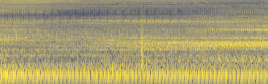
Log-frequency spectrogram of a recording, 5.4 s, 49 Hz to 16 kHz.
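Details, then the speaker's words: 2016 Ford Mustang 2.3 EcoBoost, 128,572 miles, poorly installed replacement engine with reused intake and turbo: lumpy, loping idle, engine shaking hard, flashing check engine light for misfire; cracked turbo inlet pipe also found. "Look at how it's flashing, which means it's misfiring. This thing is shaking bad."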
